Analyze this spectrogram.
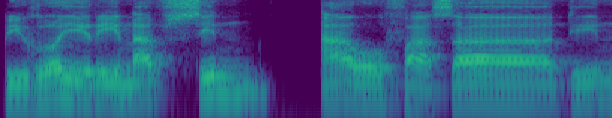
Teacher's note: Kasr tanwin bertemu dengan huruf alif. Bacaan izhar dibaca jelas.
